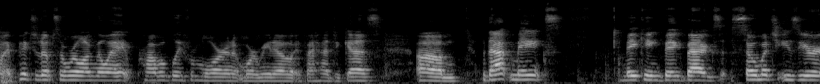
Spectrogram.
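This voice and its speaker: A woman's voice: on the low side, fairly bright tone. A woman teaching a sewing project in a casual, chatty way, a little congested and nasal from allergies, with frequent fillers and restarts. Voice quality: slightly nasal. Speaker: sewing instructor. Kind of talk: casual sewalong tutorial.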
